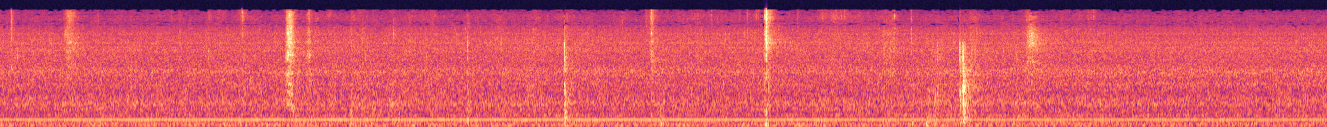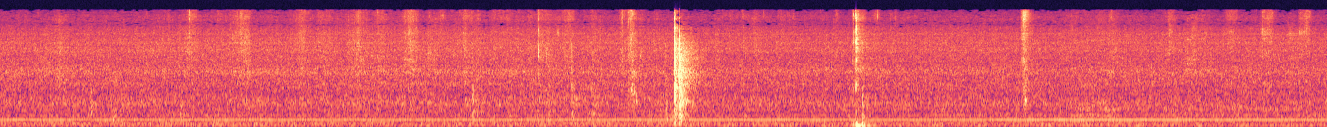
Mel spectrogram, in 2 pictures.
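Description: A steady machine hum, like a fan or cooling unit running, holds one constant tone. Over it come a few faint clicks and knocks from knife and hand work on a plastic cutting board, with two sharper knocks near the end.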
